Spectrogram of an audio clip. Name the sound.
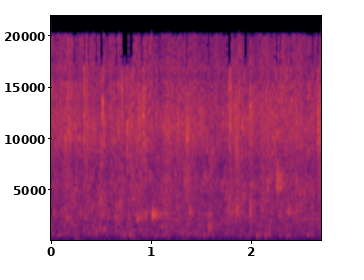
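water from aquaponics pump pouring out through a big tube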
